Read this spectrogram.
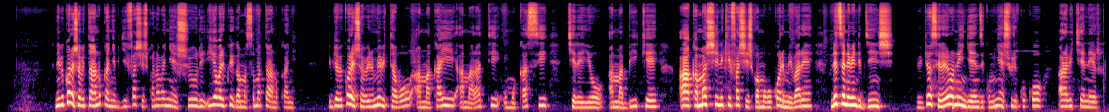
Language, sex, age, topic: Kinyarwanda, female, 50+, education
